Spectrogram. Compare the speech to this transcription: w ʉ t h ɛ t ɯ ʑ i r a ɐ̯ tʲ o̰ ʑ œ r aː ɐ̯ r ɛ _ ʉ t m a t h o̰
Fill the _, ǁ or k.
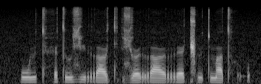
ǁ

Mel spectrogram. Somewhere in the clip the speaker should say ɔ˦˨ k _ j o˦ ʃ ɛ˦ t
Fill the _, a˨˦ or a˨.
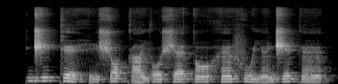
a˨˦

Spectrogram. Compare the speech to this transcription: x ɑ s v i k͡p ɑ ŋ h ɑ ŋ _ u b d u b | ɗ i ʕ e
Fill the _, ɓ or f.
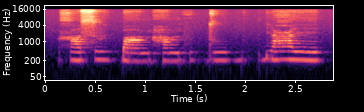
f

